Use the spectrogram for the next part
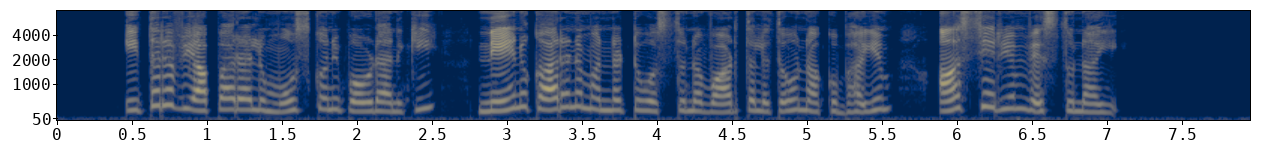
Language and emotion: Telugu, fearful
